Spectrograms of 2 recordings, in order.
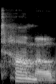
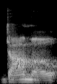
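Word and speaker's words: Damo: dammo who's also called tomm but it's actually pronounced with a D dammo or Bodhi Dharma when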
